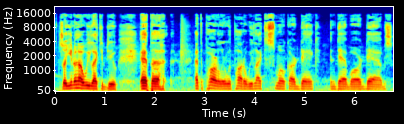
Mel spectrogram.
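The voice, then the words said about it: Hoarse, stuffed-up voice. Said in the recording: “I'm a little stuffed up ... As you can tell through my voice, it's a little hoarse.”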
